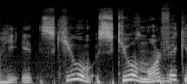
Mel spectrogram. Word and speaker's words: skeuomorphic: Skeuomorphic? Is that how you say it? – Mm-hmm.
